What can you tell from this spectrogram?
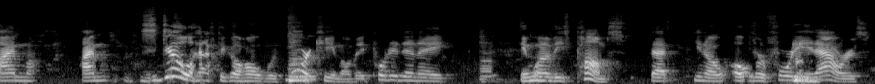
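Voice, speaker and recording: Over music in the background, a man with a high pitch speaks at a fairly slow pace with ordinary pitch variation. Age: 70s. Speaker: musician, regular show participant. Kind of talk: casual chat.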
